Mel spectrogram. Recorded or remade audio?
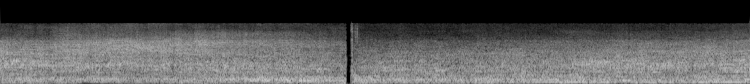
remade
